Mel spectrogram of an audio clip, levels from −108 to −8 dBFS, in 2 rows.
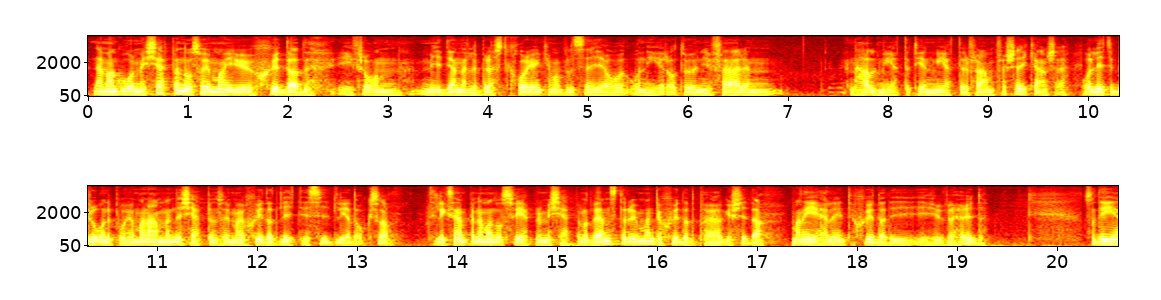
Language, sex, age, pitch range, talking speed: Swedish, male, 30-49, 105-120 Hz, 225 wpm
